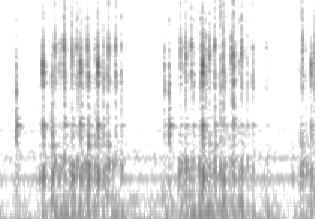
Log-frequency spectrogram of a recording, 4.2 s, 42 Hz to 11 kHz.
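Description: A Space65 Cybervoyager 65% mechanical keyboard with a metal case, Holy Panda switches and ABS plastic keycaps is typed on continuously with the fingertips of both hands. Two bursts of quick, bright, clacky keystrokes with very short decay are separated by a brief pause, over a faint low hum.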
